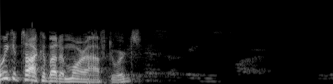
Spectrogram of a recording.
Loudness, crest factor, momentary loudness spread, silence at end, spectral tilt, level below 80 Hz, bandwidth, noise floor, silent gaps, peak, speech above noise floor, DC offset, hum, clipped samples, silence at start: -19 LUFS; 22 dB; 17 LU; 1.95 s; -4.5 dB/octave; -54 dBFS; 5.8 kHz; -79 dBFS; none; 0 dBFS; 60 dB; under 0.1%; none; under 0.1%; 0 s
